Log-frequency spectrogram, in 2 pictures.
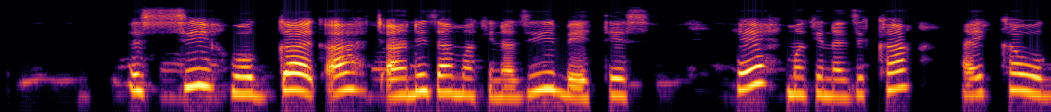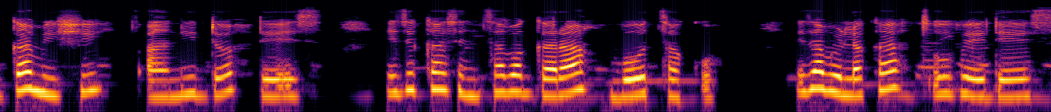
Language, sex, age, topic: Gamo, female, 25-35, government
